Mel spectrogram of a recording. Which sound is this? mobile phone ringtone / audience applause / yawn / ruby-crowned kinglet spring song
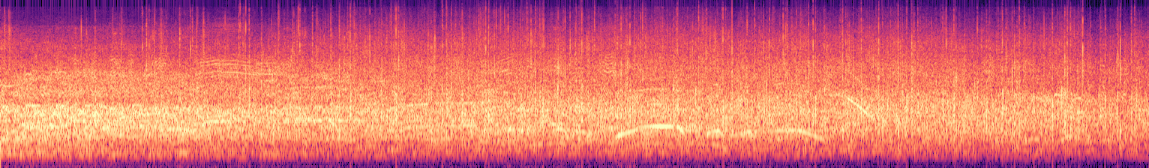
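audience applause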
